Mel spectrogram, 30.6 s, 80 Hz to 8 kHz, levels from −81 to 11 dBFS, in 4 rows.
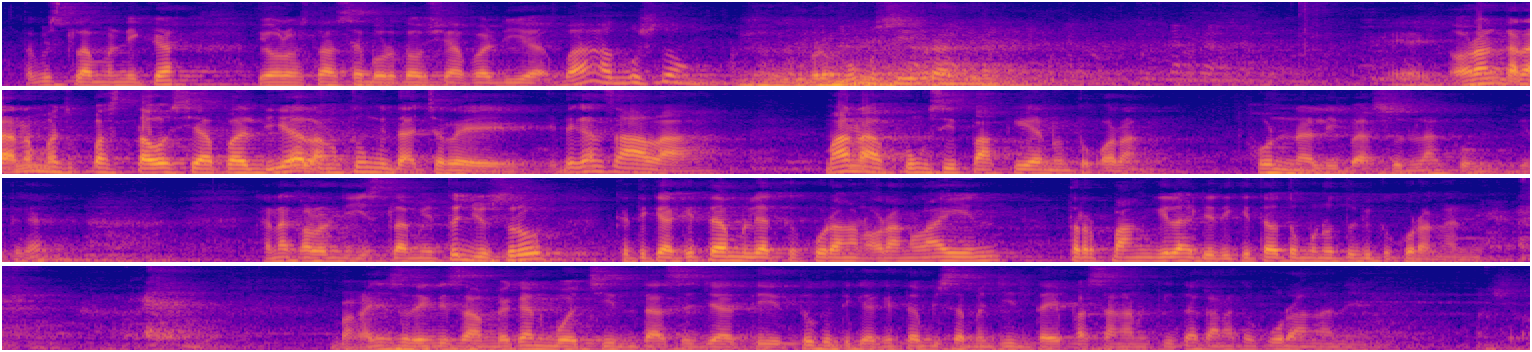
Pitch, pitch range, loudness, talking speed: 125 Hz, 110-145 Hz, -19 LUFS, 135 wpm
